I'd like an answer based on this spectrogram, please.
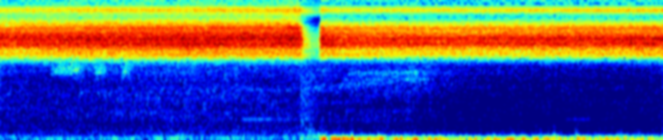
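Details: A cicada in summer gives a steady, high, hissing drone without a break, with low rumbling noise joining partway through.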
